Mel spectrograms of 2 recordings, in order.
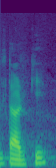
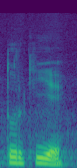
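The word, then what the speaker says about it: Türkiye: Next, আমার ব্যক্তিগতভাবে খুবই পছন্দের একটি শহর, যেটা হচ্ছে ইস্তানবুল, টার্কি। ওকে, টার্কির নাম বর্তমানে চেঞ্জ হয়ে গেছে, টার্কির নাম হয়ে গেছে তুর্কিয়ে।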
